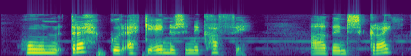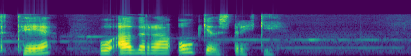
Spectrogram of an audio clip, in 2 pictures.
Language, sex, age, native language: Icelandic, female, 40-49, Icelandic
